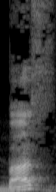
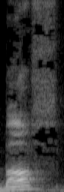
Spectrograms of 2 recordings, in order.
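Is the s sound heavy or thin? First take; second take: thin; heavy. First: The s sound is thin and light. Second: The s sound is heavy and emphatic. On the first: The speaker calls it right. "পাতলা করে সিনের উচ্চারণ করতে হবে" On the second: The speaker calls it wrong. "বাস সদ জবর বাস পড়া যাবে না"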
